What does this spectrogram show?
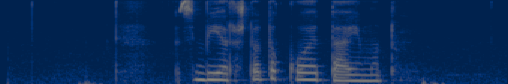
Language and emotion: Russian, neutral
